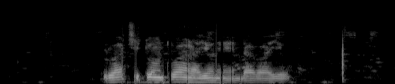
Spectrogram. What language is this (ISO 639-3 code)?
lug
